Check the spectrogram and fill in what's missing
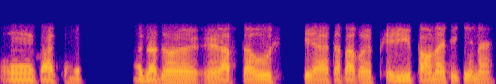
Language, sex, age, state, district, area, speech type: Assamese, male, 18-30, Assam, Lakhimpur, urban, conversation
